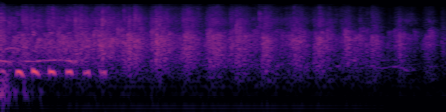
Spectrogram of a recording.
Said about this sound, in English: So a louder round of applause for our school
